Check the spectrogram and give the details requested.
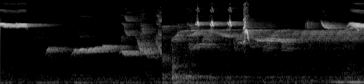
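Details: Olive-backed sunbird, recorded as training audio to spur singing: a high thin note, then lower rising slurs, a quick burst of four sharp ticks and a long, very high sustained buzzy tone.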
